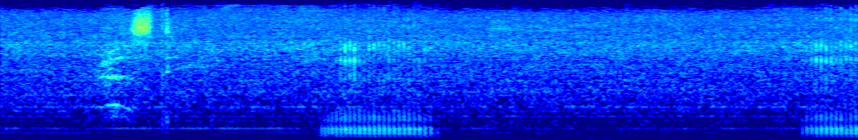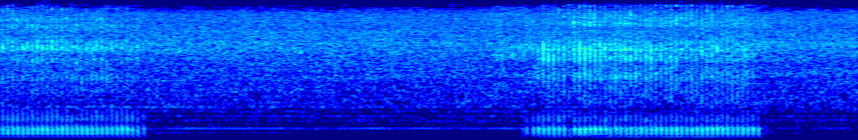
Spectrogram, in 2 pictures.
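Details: Five-month-old female English Bulldog puppy asleep in bed with her eyes open, snoring in three rough, buzzy bursts about every two and a half seconds, with a quiet room hum between them.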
